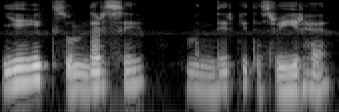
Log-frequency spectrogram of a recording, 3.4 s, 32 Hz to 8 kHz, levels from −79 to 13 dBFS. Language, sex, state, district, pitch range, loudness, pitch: Hindi, male, Assam, Sonitpur, 105-125 Hz, -18 LUFS, 115 Hz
